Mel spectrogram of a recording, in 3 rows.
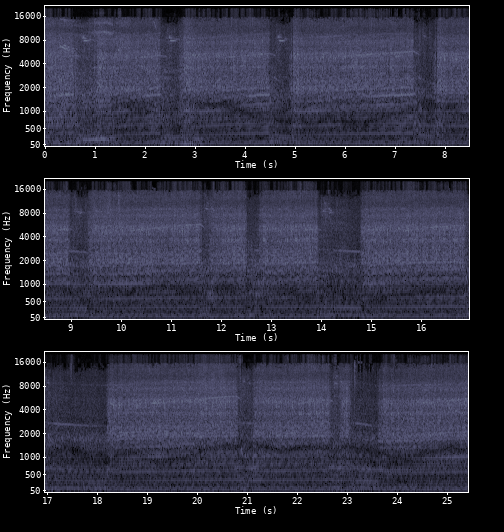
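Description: A 1969 GTO racing in Need For Speed ProStreet, its engine droning and revving steadily throughout with repeated gear shifts and dips in pitch, loud and continuous, no one speaking.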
